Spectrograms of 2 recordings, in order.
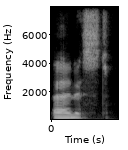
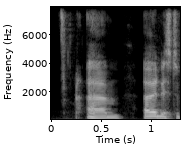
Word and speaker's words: Earnest: fascination with the name Earnest. Earnest, of course, is a homonym. It sounds exactly the same as the Earnest that is spelt with the A, meaning sensible, respectable, serious,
